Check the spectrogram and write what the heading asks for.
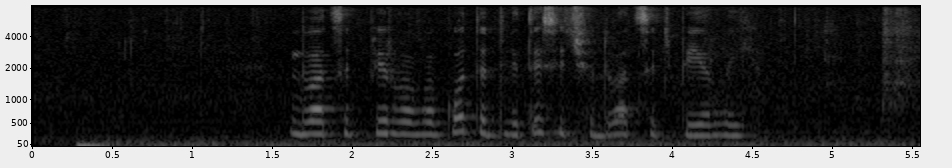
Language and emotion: Russian, neutral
